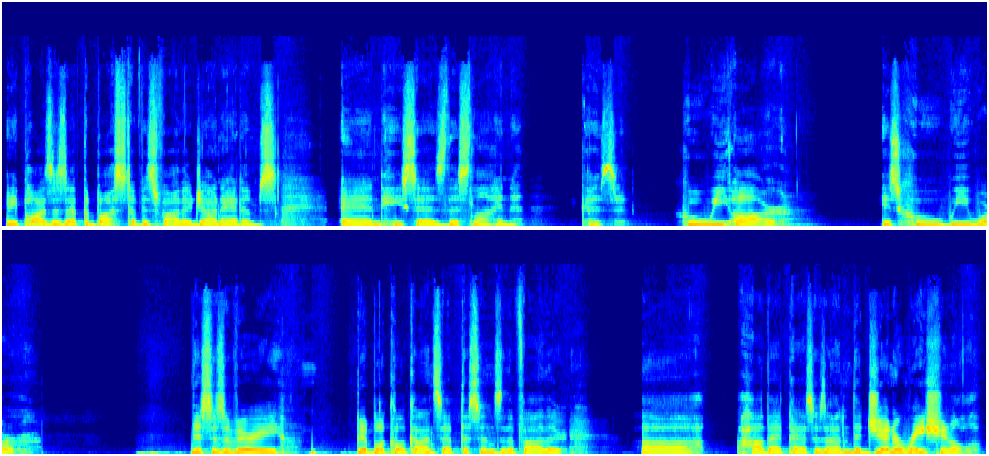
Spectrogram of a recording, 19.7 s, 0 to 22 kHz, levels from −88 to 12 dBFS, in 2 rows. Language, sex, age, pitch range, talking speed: English, male, 30-49, 125-165 Hz, 130 wpm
